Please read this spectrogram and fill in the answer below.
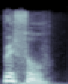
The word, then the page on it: riffle: British English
